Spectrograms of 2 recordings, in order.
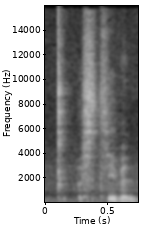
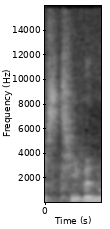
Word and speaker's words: Stephen: Stephen King d'ailleurs, c'est comme Stephen West, ça s'écrit Stephen mais ça se dit Stephen.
